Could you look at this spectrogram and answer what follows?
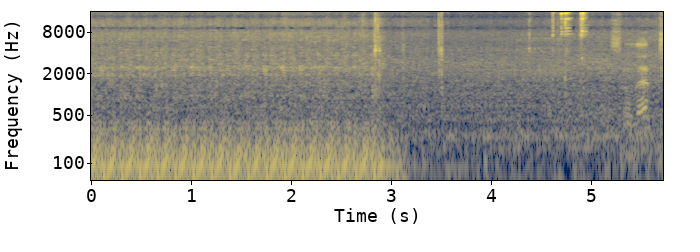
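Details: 1972 Ford F-100 Ranger XLT after years in storage, ignition wiring fixed to start from the cab: engine runs with a strong, even low rumble for about three seconds, then shuts off cleanly; starts and runs fine.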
